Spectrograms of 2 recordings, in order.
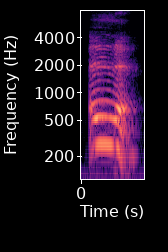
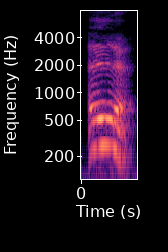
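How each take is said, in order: The two takes are said the same way.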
